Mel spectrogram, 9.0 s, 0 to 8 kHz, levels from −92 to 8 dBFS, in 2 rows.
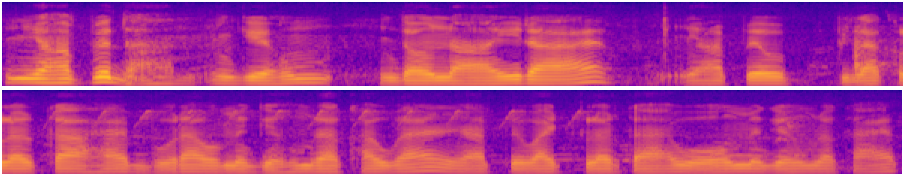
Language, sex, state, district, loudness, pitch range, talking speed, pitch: Hindi, male, Bihar, Vaishali, -20 LUFS, 105-115 Hz, 200 wpm, 110 Hz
